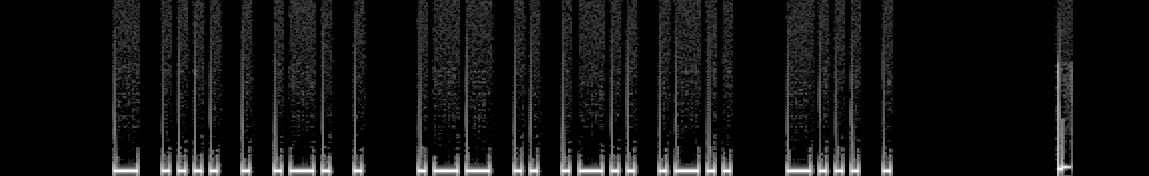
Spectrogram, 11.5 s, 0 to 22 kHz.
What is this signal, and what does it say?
Morse code, heard as a keyed tone, about 15 wpm, 700 Hz. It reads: THERE WILL BE
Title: Sets of 3 Words 15wpm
